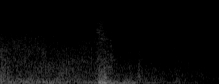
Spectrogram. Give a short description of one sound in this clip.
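A gun fires a single sharp shot.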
